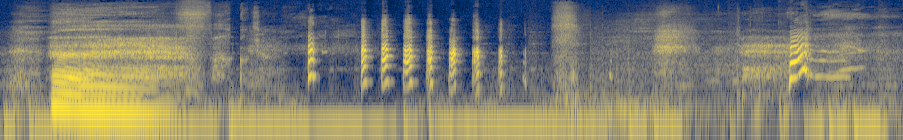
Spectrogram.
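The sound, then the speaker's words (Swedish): A person grunts and breathes heavily, starting with a long strained vocal groan, then a quick series of short rhythmic grunts followed by labored, audible breaths. “Alltså du grymtar typ.”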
